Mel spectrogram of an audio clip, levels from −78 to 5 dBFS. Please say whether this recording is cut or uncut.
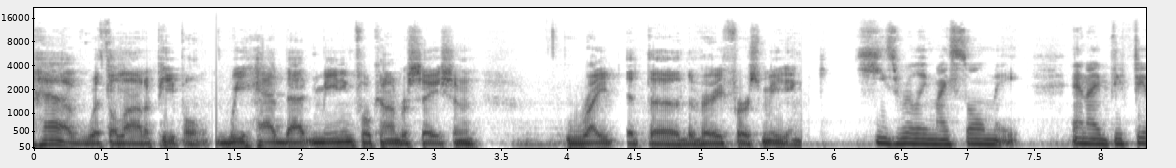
cut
